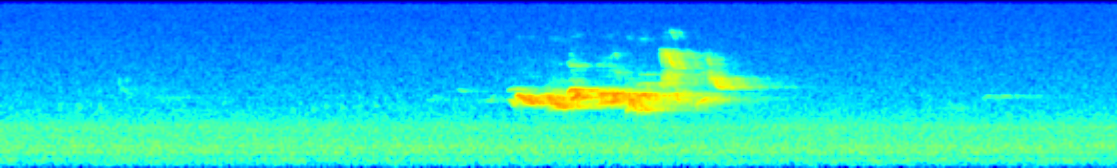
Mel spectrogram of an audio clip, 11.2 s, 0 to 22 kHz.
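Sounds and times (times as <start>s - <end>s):
common blackbird Turdus merula singing: 5.1s - 7.6s.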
